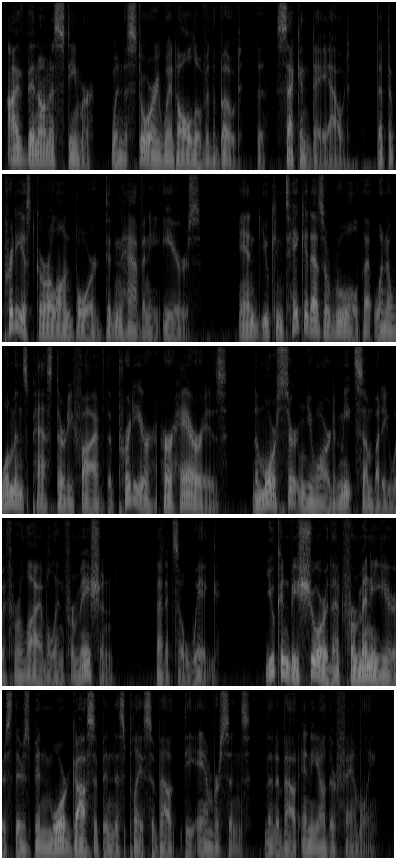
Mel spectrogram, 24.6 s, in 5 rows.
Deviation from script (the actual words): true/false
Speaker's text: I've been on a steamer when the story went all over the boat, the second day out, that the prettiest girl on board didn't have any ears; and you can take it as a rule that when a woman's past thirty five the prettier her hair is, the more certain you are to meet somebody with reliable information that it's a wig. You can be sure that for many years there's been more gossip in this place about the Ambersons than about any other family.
false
